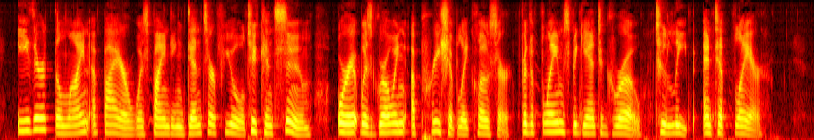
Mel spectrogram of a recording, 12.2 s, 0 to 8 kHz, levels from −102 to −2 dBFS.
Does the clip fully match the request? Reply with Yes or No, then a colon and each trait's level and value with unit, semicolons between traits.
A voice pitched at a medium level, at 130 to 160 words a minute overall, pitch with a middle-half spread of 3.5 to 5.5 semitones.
No: medium, 170 Hz; slow, 135 wpm; average, 2.8 semitones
